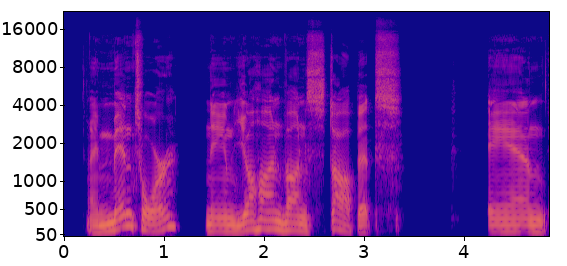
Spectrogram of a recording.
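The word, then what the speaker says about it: Staupitz: he had a a mentor named Johan Von stopit and s t a u p i TZ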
